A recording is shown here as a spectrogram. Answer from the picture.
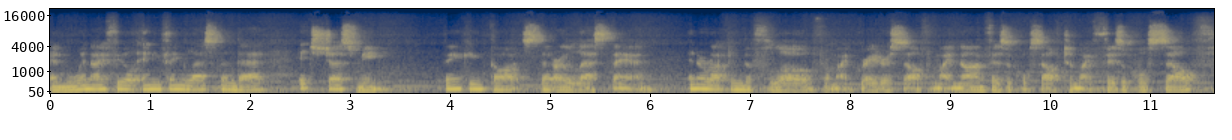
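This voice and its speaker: Music plays in the background as a man speaks at a fairly slow pace with very even loudness. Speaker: meditation guide. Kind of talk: guided meditation. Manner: slow, calm, soothing, with gentle pauses; soft-spoken, reassuring, direct address.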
